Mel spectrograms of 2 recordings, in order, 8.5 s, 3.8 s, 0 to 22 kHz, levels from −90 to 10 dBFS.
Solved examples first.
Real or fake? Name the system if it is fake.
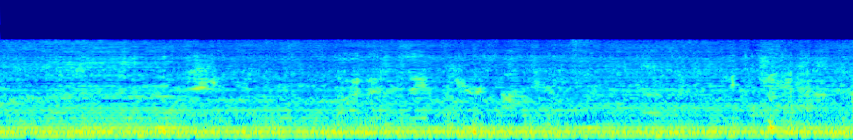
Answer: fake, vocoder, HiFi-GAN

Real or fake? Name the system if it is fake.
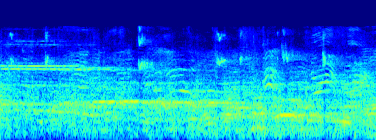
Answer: real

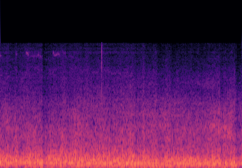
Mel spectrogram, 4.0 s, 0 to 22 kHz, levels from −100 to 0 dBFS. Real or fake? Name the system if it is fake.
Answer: real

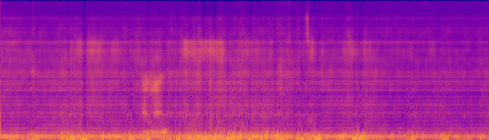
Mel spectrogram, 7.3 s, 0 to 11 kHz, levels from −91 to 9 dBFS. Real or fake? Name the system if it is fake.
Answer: fake, vocoder, Vocos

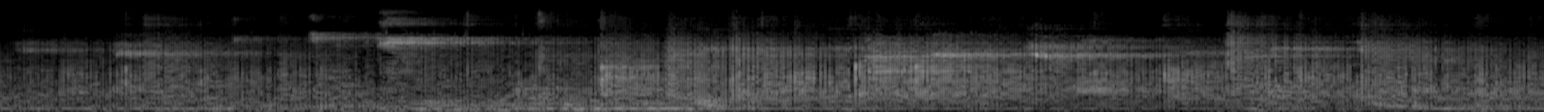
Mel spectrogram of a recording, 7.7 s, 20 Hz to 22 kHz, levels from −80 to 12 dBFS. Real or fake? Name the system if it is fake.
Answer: fake, vocoder, BigVGAN v2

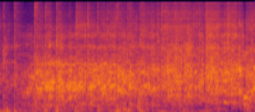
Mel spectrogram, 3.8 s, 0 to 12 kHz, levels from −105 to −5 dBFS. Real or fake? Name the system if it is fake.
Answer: fake, codec, SNAC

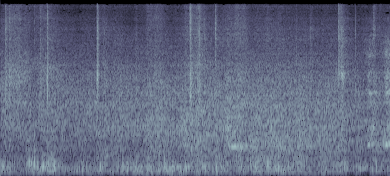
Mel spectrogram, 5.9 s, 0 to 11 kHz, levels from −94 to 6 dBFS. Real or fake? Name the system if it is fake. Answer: fake, autoencoder, DAC-VAE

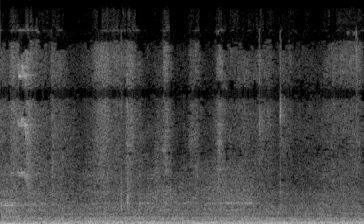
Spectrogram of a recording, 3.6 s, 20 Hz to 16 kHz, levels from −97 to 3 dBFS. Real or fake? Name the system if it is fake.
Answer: real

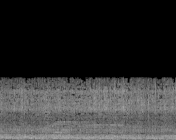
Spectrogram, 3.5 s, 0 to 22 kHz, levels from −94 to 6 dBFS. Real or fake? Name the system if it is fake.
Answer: real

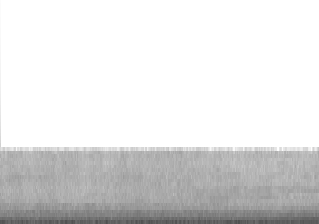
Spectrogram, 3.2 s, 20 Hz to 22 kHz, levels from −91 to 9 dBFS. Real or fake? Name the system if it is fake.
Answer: real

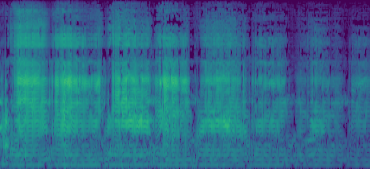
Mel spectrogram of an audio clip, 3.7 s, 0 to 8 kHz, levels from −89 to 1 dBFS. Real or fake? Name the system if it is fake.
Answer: fake, vocoder, BigVGAN v2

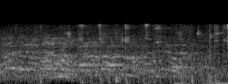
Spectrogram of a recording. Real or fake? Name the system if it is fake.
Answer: fake, autoencoder, DAC-VAE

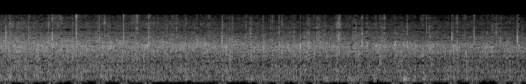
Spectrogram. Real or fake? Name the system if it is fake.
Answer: real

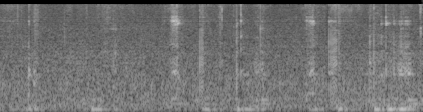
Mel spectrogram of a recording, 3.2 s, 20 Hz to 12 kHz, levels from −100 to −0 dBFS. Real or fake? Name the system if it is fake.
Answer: fake, vocoder, BigVGAN v2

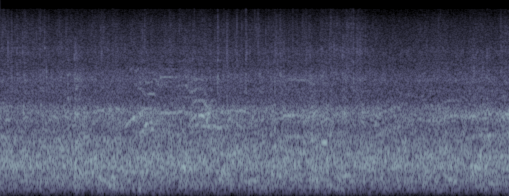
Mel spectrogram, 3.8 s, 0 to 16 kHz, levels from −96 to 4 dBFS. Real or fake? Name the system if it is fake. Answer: fake, vocoder, BigVGAN v2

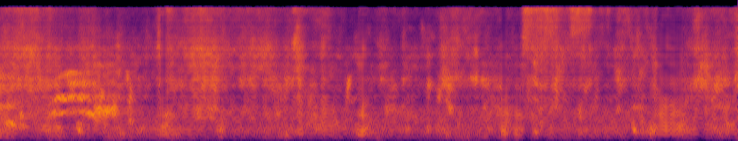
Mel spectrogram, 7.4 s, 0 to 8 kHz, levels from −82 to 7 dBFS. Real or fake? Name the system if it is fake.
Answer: fake, vocoder, Vocos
